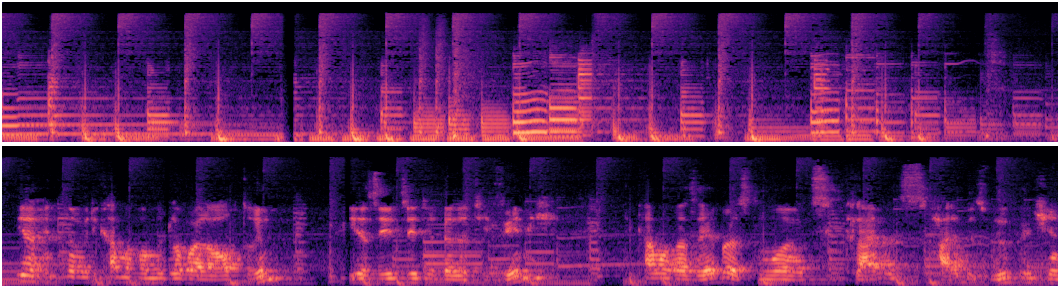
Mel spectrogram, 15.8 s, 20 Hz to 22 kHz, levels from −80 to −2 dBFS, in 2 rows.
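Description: Burst of packet loss at 2.09 to 2.20 s and again at 4.36 to 4.44 s: about 80 ms and then 60 ms of audio never arrived in time. The receiver stretched the last sound, fading it, so each gap is a held buzz or a fading hiss before the audio jumps ahead.

Short concealed packet loss at 9.14 to 9.18 s and 10.48 to 10.54 s: 20 ms and 40 ms went missing. The decoder extrapolated the preceding sound and blended back, leaving a brief smear or wobble rather than an audible hole.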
